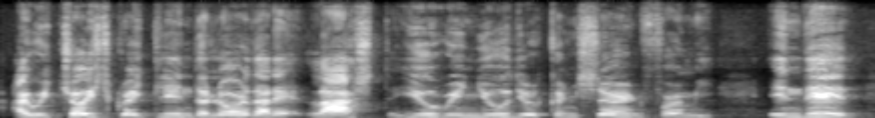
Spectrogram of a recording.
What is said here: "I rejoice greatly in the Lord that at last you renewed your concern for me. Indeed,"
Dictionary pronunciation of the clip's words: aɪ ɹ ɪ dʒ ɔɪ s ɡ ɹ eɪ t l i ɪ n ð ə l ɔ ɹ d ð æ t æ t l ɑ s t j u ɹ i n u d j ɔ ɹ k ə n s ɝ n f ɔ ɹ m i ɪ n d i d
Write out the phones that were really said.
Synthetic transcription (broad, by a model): aɪ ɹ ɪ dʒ ɔɪ s ɡ ɹ eɪ t l i ɪ n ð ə l ɔ ɹ d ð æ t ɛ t l ɑ s t j u ɹ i n u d j ɔ ɹ k ə n s ɝ n f ɔ ɹ m i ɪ n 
